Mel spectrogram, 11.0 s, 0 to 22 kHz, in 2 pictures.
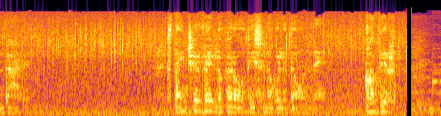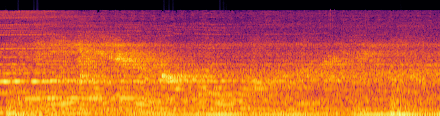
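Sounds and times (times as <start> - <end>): low droning horror score: 3.6 - 11.0.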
